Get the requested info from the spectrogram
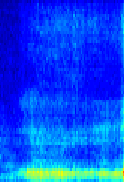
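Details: A single rough, rattling snore-like noise lasting under a second, a vocal imitation of loud, irritating snoring (not real snoring) made by an adult during a comedy conversation about disliking snorers.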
